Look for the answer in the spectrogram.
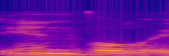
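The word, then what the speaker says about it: Endville: and I think it's pronounced Enville, it's E-N-D-V-I-L-L-E, and it's in Pontotoc County, somewhere between Tupelo and Pontotoc.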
